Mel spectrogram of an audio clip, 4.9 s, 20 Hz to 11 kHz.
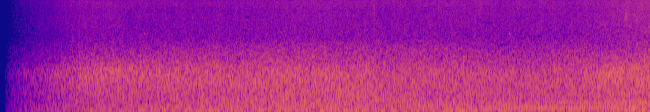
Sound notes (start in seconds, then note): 0.5 waves crashing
